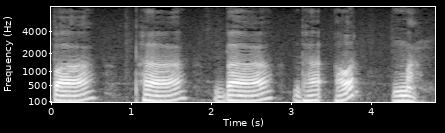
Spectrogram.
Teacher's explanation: इनका उच्चारण जो है स्थान ओष्ठ होता है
